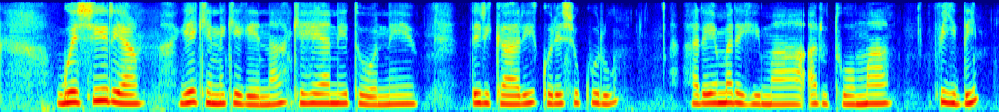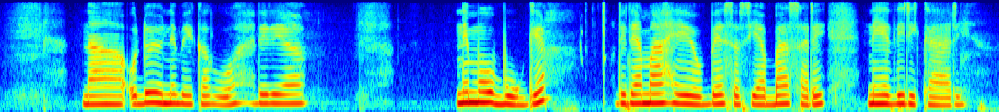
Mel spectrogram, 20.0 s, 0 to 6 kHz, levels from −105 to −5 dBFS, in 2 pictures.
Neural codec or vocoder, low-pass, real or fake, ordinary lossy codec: none; 5.4 kHz; real; none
